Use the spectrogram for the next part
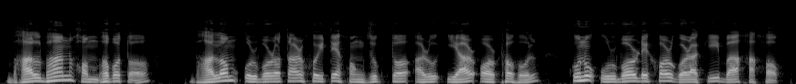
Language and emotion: Assamese, neutral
